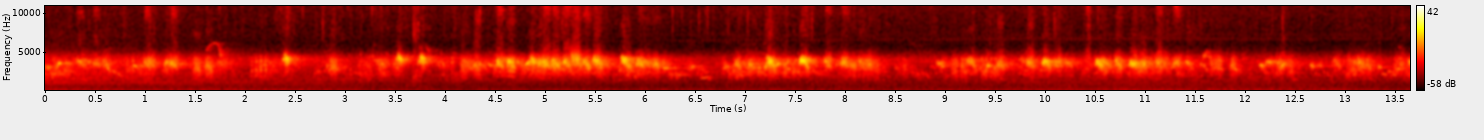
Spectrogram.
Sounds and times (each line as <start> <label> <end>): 0.0 Birdsong 13.6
